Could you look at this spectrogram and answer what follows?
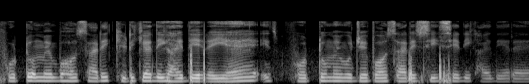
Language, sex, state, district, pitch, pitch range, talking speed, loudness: Hindi, male, Himachal Pradesh, Shimla, 155 Hz, 145-160 Hz, 215 wpm, -20 LUFS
